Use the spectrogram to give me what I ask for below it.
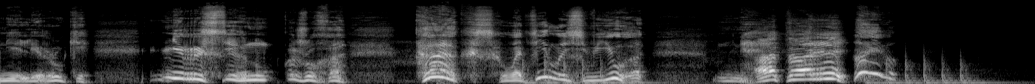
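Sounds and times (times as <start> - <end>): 
speech: 0.0 - 9.3
knocking on a door: 5.2 - 7.6, 8.6 - 10.3.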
